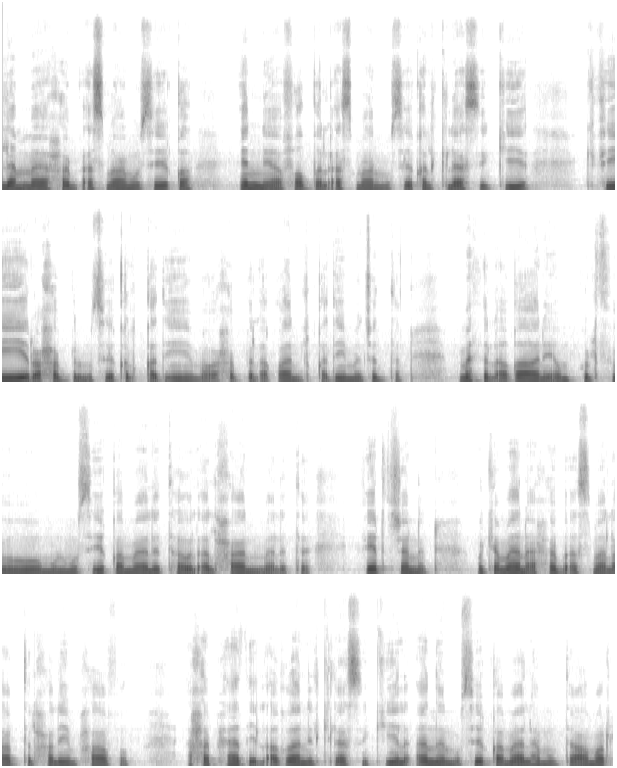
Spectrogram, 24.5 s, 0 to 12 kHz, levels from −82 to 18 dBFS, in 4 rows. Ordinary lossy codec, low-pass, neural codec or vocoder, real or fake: none; 10.8 kHz; none; real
